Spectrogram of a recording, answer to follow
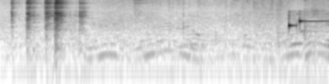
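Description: Cutlery and dishes clinking a few times in quick succession near the start, against faint chatter at a meal table. A short, sharp high-pitched squeal sounds right at the end.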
